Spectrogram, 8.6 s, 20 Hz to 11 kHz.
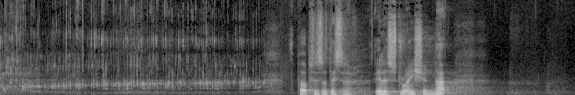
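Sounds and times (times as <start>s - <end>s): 
water poured into a glass: 0.0s - 4.4s
speech: 4.5s - 6.9s.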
